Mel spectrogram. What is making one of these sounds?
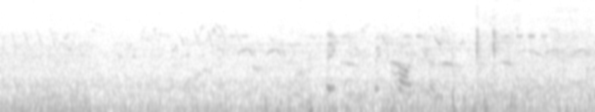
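A horse's hooves thud on grass as it trots.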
